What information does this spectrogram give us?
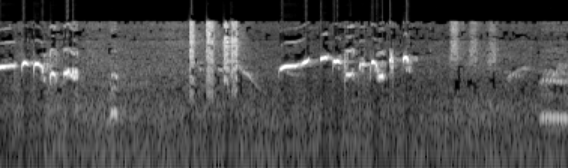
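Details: White-rumped shama singing vigorously in an agitated, emotional state: loud clear whistled phrases rising and falling, broken by sharp high chips, with a second burst of rapid warbled notes and a low note at the end.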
